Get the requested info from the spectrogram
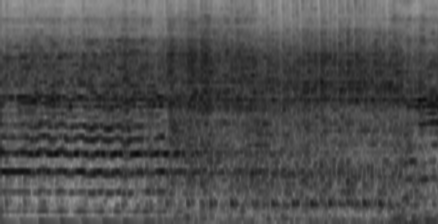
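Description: Live Danda Nacha folk music played loud and steady: a held, slightly wavering melody line over a repeating low beat.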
